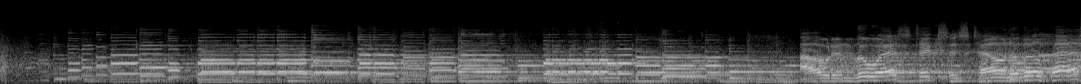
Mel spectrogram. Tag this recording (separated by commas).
Classical music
